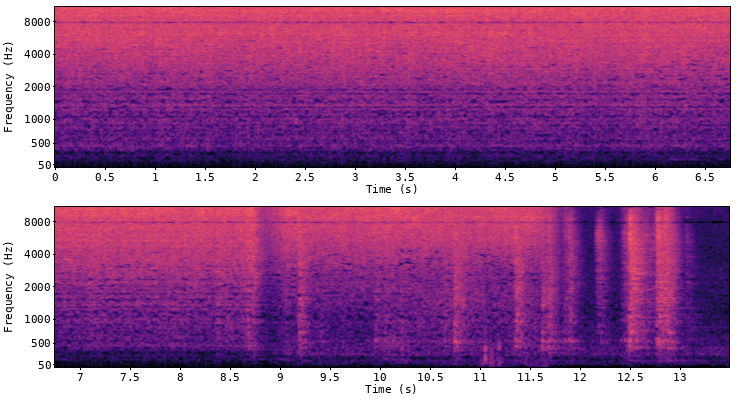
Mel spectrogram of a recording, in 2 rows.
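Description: Plasma cutter slicing quarter-inch steel at 90 PSI: a steady, loud broadband hiss runs unbroken for about nine seconds, then breaks into a few sharp bursts and sputters near the end.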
